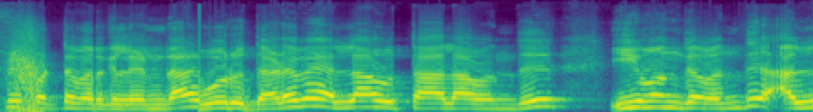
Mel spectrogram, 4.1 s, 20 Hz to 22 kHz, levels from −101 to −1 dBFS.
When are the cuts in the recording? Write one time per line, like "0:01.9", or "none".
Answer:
0:01.0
